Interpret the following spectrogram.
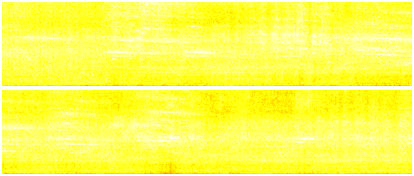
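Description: Norfolk Southern freight cars rolling past at close range: a loud, steady rumble and roar of steel wheels on rail, with thin high-pitched wheel squeals coming and going over it.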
